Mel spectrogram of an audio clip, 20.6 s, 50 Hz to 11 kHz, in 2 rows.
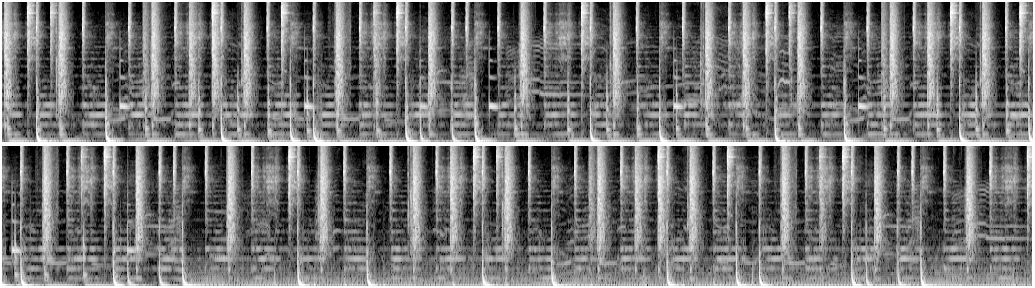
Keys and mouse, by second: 0.4 ctrl+z, 0.7 ctrl+s, 3.3 drag, 4.2-5.4 drag, 6.1 click, 8.0 space, 15.8 space, 16.3 click, 17.3 ctrl+s, 18.9-20.6 drag.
